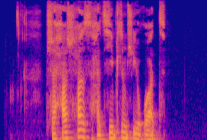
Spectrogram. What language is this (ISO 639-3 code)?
kbd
